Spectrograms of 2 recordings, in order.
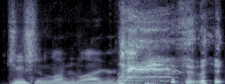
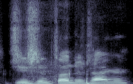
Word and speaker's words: Jushin Thunder Liger: I just said the name wrong. I know. Jushin Thunder Liger. You did it again, but okay. Jushin Thunder Tiger.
